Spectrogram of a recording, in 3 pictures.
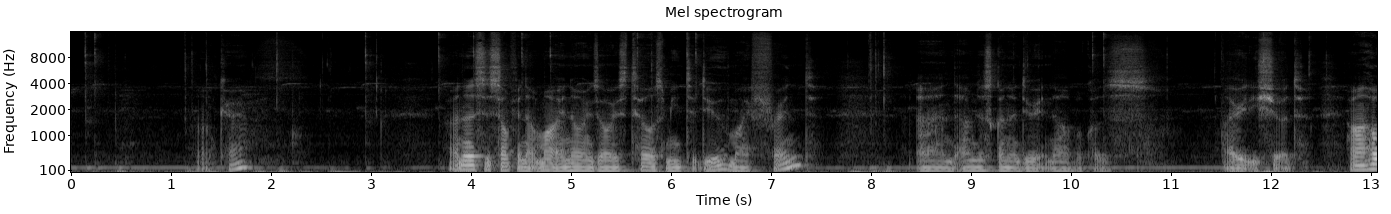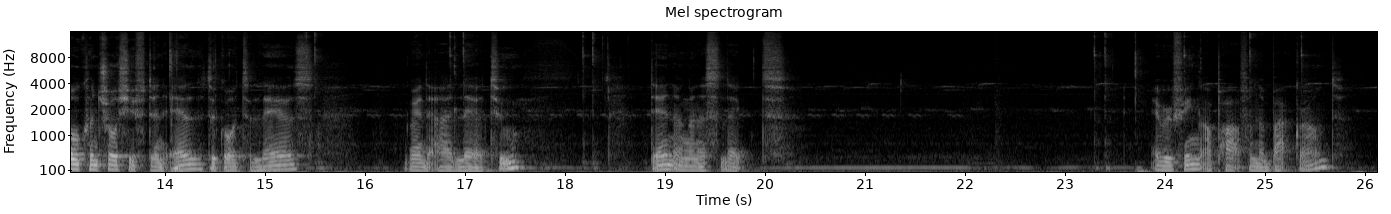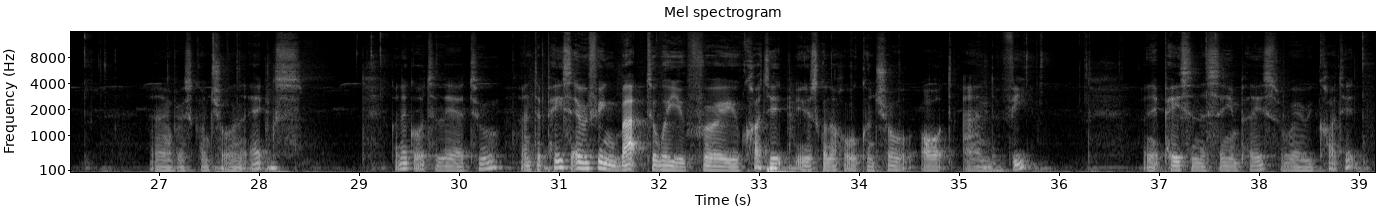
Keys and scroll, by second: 7.7 ctrl+s, 14.0 ctrl+shift+l, 27.5 ctrl+x, 35.7 ctrl+alt+v.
